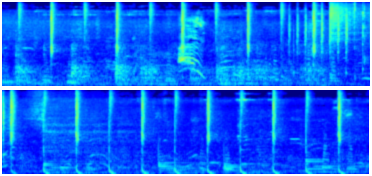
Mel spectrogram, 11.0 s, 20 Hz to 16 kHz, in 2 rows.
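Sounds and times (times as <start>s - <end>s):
background music with steady beat: 0.0s - 11.0s
busy outdoor ambience: 0.0s - 11.0s.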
